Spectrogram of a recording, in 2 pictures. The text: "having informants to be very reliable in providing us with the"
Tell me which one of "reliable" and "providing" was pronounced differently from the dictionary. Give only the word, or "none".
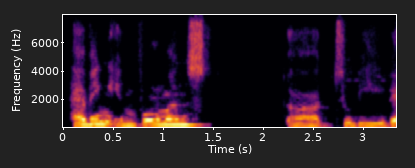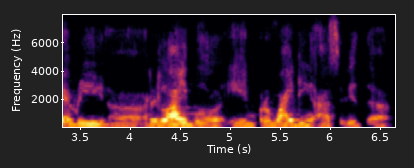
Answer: none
